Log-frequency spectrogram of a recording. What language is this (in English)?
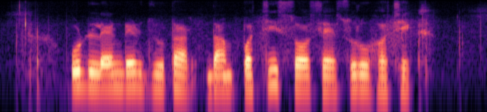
Magahi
